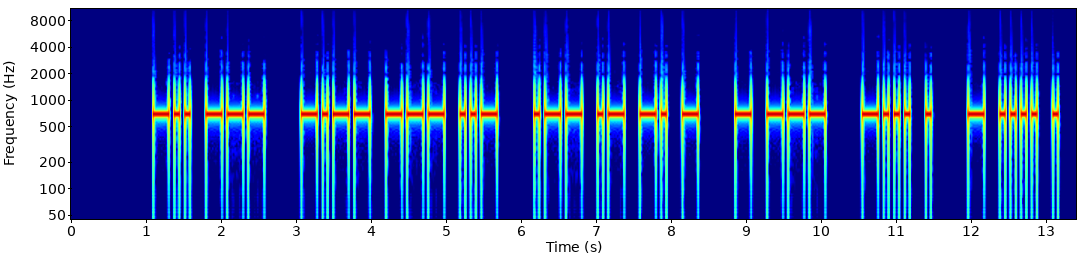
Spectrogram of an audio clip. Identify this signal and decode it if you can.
Morse code, heard as a keyed tone, about 17 wpm, 700 Hz. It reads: DO YOU WANT TO BE THE
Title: Sentences from Top 1100 Words 17wpm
